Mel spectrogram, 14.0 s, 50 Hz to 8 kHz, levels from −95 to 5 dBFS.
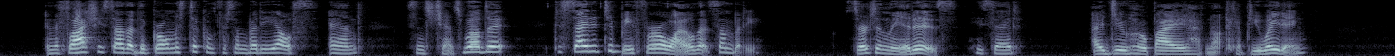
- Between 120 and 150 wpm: No, average, 170 wpm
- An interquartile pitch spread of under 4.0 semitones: No, average, 4.8 semitones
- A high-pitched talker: Yes, high, 210 Hz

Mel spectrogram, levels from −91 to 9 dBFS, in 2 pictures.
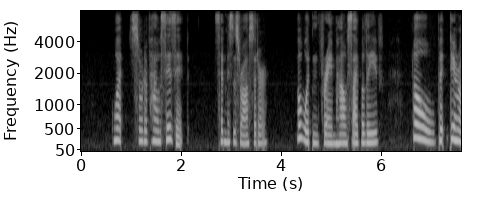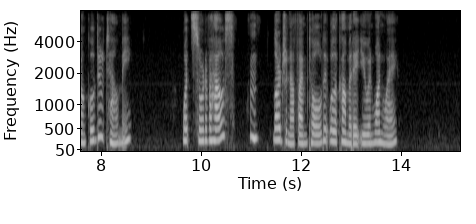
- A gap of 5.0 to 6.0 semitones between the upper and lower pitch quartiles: No, average, 4.5 semitones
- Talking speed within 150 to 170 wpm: Yes, average, 160 wpm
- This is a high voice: Yes, high, 215 Hz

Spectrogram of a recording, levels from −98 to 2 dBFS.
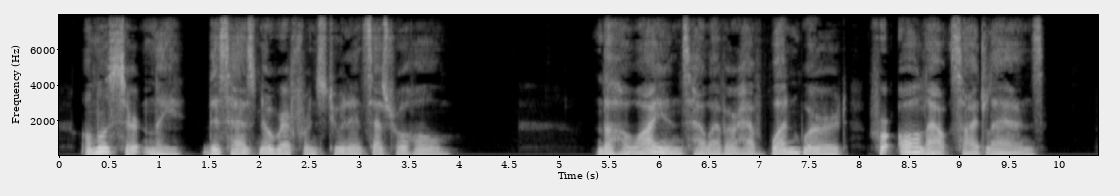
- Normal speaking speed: No, slow, 115 wpm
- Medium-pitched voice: Yes, medium, 150 Hz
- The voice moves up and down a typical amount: Yes, average, 4.0 semitones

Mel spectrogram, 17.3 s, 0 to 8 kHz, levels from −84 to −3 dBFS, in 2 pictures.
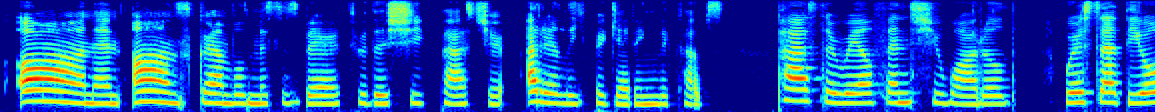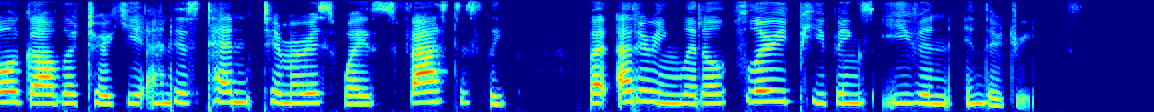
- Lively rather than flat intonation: No, narrow, 2.5 semitones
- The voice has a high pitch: Yes, very high, 250 Hz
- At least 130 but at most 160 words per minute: Yes, average, 145 wpm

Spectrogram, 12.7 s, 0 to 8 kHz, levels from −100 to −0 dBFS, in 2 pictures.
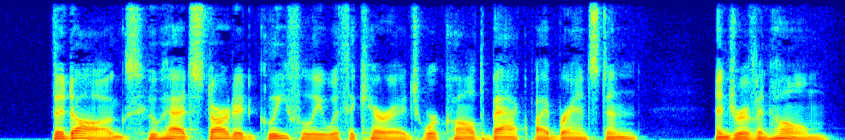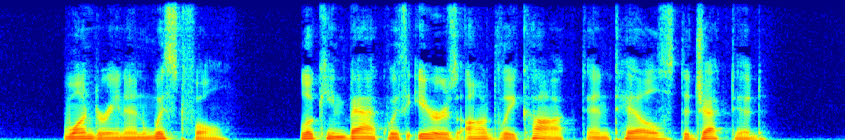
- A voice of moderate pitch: No, very low, 95 Hz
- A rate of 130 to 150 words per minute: Yes, slow, 135 wpm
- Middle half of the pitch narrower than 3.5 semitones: No, average, 4.0 semitones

